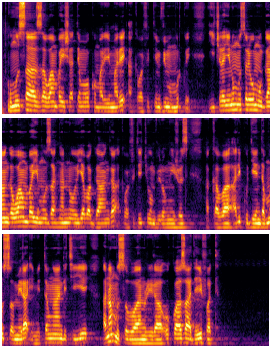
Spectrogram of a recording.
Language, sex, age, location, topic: Kinyarwanda, male, 25-35, Huye, health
